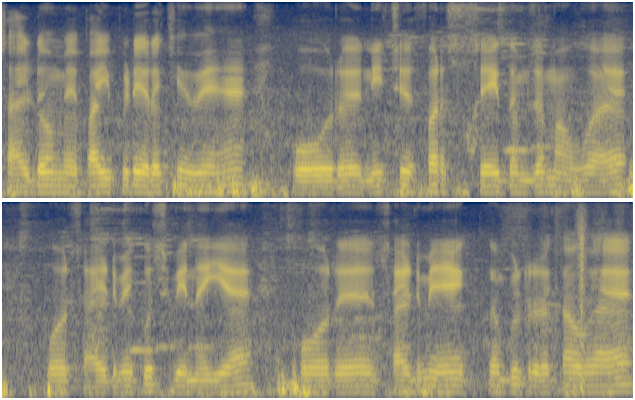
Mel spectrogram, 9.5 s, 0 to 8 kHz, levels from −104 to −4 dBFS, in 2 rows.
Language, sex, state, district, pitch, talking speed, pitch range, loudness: Hindi, male, Rajasthan, Bikaner, 100 Hz, 190 wpm, 95-105 Hz, -20 LUFS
